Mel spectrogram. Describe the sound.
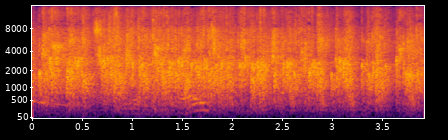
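Steady, loud applause from a group for the semester's two teaching assistants fills the whole stretch, a dense wash of clapping that never lets up, with a faint voice briefly audible beneath it.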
